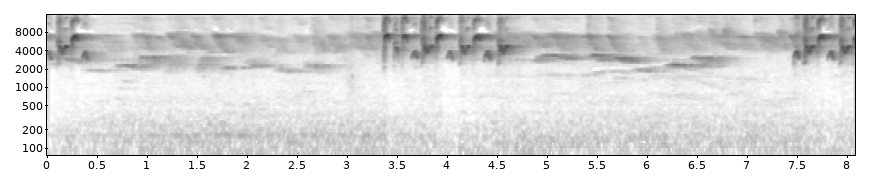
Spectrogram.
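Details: Cinereous tit (gelatik batu), tame and hand-raised, singing its learned ciblek (prinia) filling as a training master: quick clusters of shrill high notes at start, around 3.5–4.5 seconds and at the end, with steady high twittering between.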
